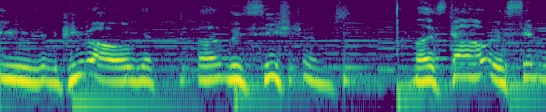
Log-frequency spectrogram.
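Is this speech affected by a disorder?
Yes: cerebral palsy; from birth.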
